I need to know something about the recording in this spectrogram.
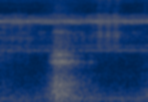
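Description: Crickets chirping steadily, a continuous high-pitched trill.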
